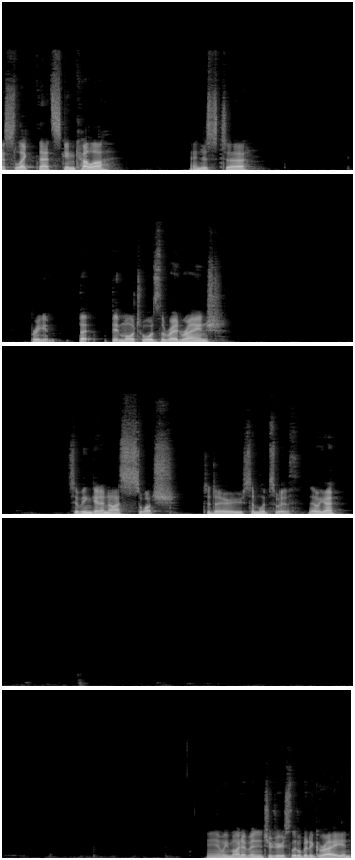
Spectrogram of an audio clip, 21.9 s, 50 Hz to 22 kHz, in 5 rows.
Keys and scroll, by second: 14.5 ctrl+z.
